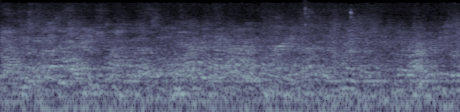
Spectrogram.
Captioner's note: noise of people talking in a cafe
